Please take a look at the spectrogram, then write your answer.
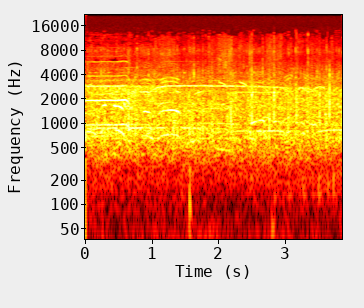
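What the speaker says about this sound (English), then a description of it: "oohs and ahs from the crowd" A distant stadium crowd at a professional soccer match between Fresno FC and New Mexico United murmurs and swells in a sustained, faint roar after a shot goes just wide, with no clear individual voices standing out.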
